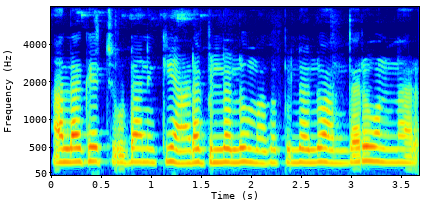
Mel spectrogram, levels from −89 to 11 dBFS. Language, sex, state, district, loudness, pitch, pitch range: Telugu, female, Andhra Pradesh, Sri Satya Sai, -17 LUFS, 235 Hz, 230-245 Hz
